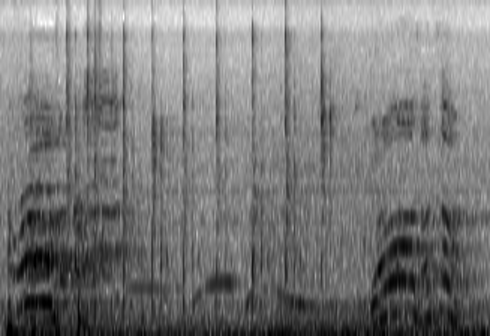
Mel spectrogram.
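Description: Wordless voice sounds that rise and fall, about a second long near the start and again near the end, with softer ones in between. They sit over a steady low hum, with scattered sharp clicks.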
